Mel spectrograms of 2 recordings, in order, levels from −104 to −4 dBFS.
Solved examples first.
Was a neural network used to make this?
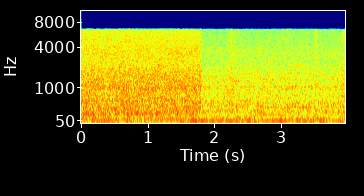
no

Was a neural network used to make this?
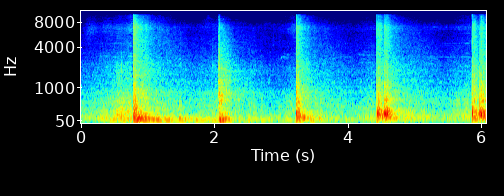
no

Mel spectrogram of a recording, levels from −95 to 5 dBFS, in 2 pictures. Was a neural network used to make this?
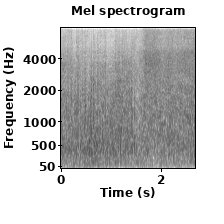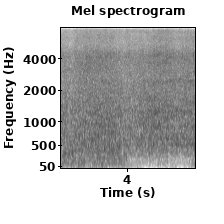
yes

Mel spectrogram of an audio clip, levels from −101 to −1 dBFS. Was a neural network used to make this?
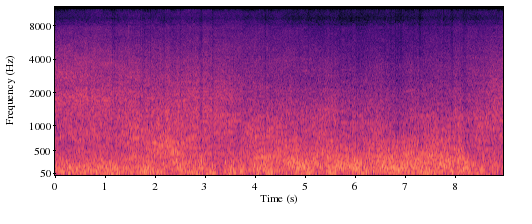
yes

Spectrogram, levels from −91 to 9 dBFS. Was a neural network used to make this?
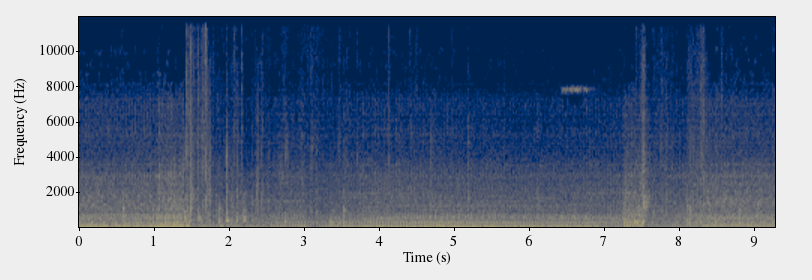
yes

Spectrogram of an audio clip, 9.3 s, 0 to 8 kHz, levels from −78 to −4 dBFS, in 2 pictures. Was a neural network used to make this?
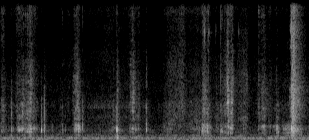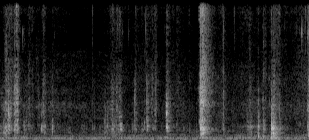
no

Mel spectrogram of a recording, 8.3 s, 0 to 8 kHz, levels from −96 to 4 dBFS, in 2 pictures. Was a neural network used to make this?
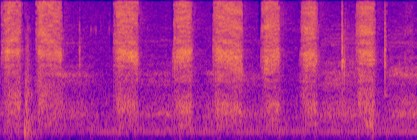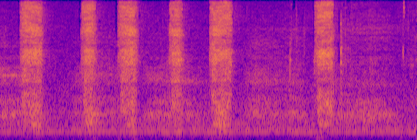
yes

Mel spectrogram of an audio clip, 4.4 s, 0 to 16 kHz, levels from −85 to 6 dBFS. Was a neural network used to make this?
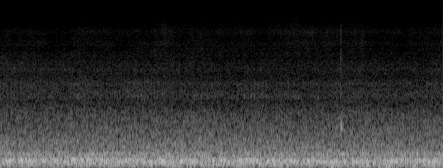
yes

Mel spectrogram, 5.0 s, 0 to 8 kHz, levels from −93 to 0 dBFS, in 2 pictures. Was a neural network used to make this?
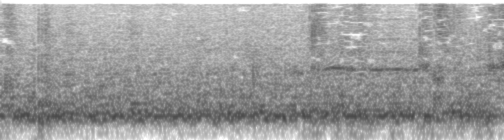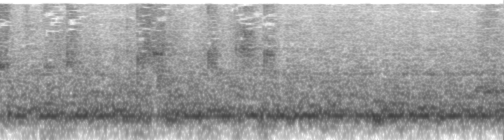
no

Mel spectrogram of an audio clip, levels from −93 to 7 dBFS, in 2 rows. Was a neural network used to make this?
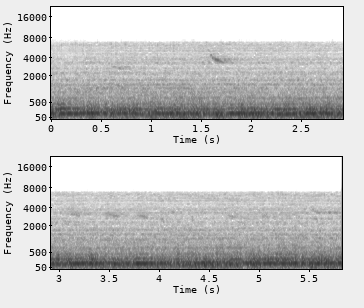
yes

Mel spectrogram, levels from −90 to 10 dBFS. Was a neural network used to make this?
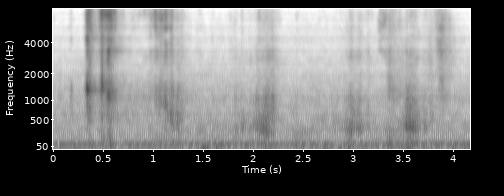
yes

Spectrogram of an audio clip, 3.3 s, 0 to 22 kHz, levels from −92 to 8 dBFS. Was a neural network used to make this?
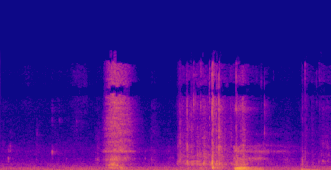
no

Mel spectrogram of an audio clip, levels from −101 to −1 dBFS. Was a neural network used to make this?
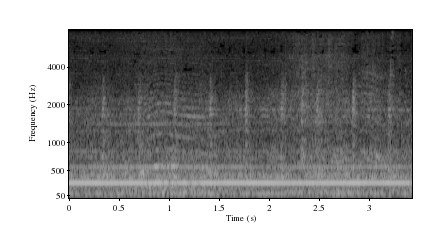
no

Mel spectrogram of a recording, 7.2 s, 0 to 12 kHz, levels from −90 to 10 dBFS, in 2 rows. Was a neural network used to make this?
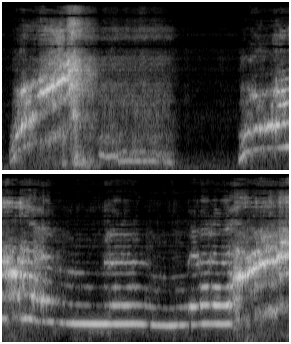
yes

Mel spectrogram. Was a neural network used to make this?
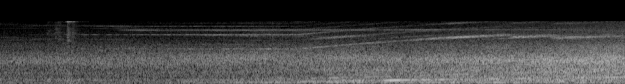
no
